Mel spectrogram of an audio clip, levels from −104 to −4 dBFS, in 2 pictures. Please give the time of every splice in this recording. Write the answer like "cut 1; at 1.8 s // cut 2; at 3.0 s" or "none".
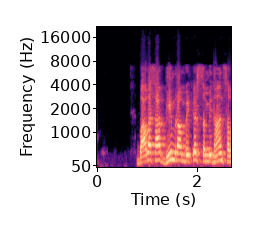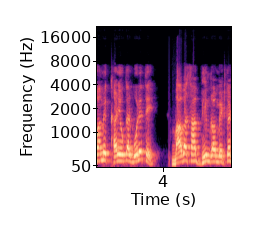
cut 1; at 4.1 s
